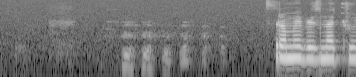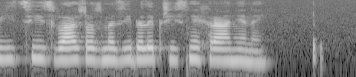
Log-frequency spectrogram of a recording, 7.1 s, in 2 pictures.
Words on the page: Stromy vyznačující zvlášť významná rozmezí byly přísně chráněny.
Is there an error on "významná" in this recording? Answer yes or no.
yes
